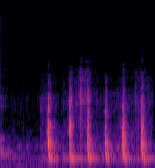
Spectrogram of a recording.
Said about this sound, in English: Then he knocks.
